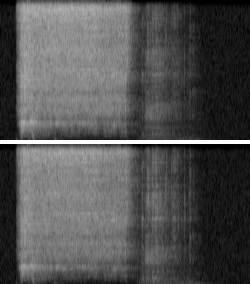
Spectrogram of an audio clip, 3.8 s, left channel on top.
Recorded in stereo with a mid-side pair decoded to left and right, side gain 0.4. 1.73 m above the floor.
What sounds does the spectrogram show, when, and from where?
0.2 s a hiss: 35° left, 0.5 m
2.0 s crushing: 25° right, 2.5 m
